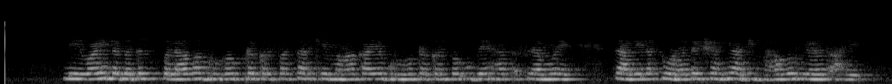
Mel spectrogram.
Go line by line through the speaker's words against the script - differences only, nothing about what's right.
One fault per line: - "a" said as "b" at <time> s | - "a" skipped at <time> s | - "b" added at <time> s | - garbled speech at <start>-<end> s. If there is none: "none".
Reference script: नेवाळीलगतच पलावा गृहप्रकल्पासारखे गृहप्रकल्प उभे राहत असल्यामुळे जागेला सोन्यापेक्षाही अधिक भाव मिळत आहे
- "महाकाय" added at 3.3 s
